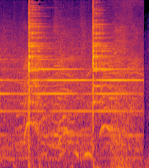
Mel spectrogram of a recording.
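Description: Boxing ring bell struck twice, about a second apart, each strike ringing on over voices in the crowd.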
